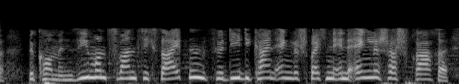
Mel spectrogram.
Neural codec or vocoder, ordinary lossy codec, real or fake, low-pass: none; none; real; 5.4 kHz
